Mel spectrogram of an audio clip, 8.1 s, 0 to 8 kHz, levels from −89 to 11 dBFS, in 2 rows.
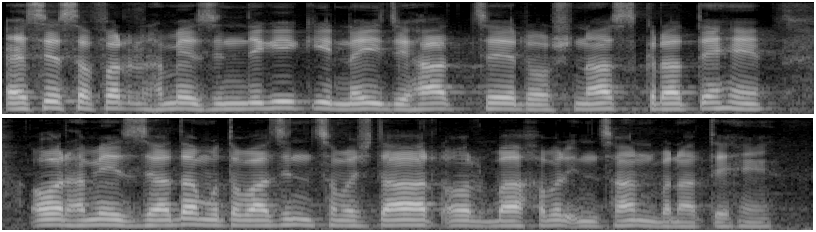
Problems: constant background noise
